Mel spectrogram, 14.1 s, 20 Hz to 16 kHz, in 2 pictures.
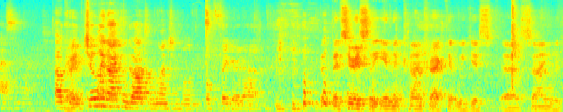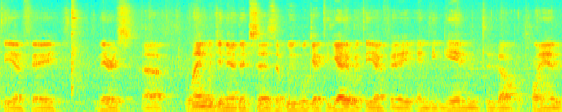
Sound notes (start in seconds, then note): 3.4 laughter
